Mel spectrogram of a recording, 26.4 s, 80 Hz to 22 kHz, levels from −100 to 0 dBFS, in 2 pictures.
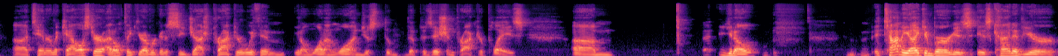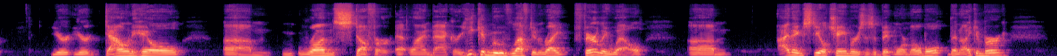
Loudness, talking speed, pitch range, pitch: -22 LUFS, 145 wpm, 110-140 Hz, 120 Hz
